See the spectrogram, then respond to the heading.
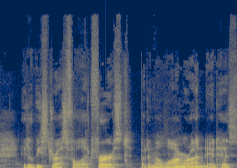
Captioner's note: none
